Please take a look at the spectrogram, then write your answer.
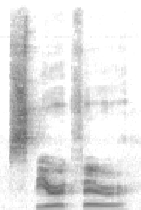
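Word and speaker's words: Spiritfarer: then i started playing spirit fairer yeah that's how you pronounce that yeah and that's like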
